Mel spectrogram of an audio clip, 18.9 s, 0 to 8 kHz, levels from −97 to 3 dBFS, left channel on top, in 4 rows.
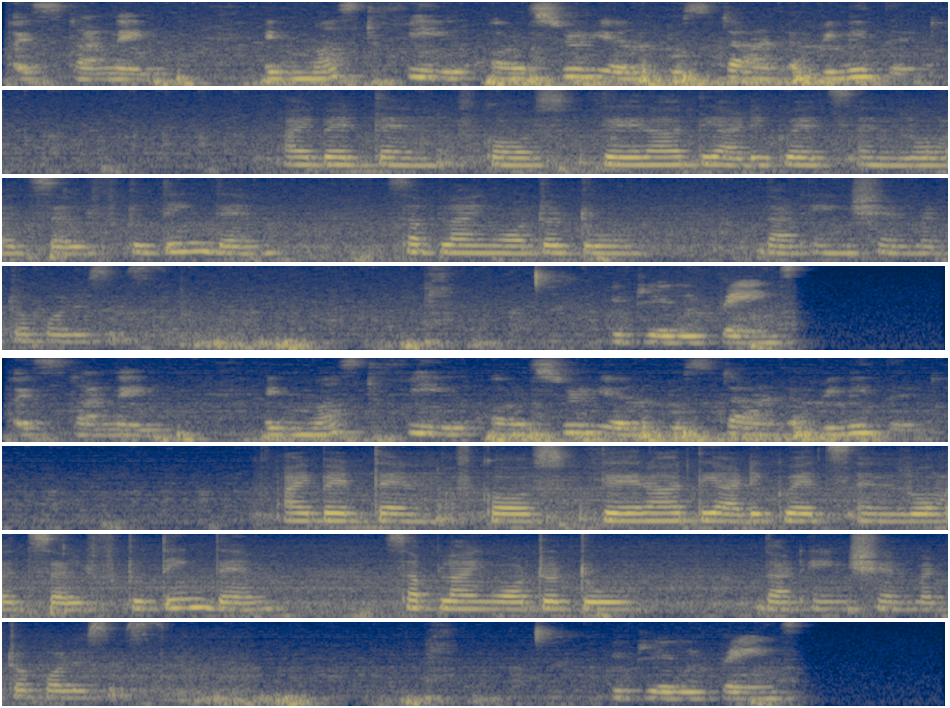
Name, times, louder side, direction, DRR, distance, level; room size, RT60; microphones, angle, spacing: voice 1, 0.1-0.8 1.3-1.7 2.0-4.6 17.4-18.2, left 2 dB, 50° left, 0.6 m, -27 dB
voice 2, 6.0-15.4, right 2 dB, 85° right, 0.7 m, -28 dB
2.9 x 2.8 x 2.4 m
head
